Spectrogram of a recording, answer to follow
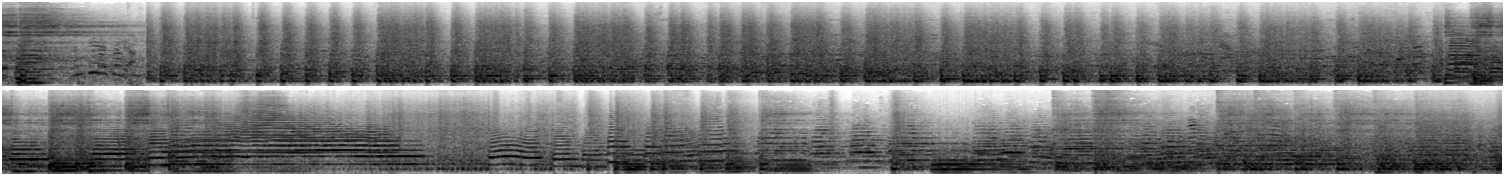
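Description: Marching brass band of trumpets, trombones and low brass with a drum and cymbal, playing a tune. A steady drum beat drives roughly the first half, then the brass carries a clear held melody.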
